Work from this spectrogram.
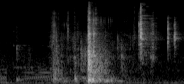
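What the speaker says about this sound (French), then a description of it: "on passe la porte" A door being pushed open and passed through inside an abandoned building during urban exploration, a short scraping creak followed by a solid thunk and a couple of lighter knocks, close by with no talk.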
